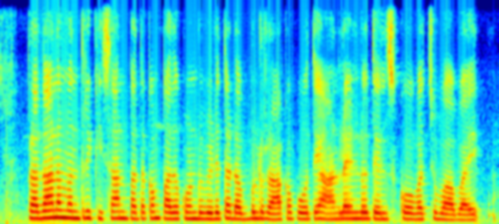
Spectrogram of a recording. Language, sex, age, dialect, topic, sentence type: Telugu, female, 31-35, Telangana, agriculture, statement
